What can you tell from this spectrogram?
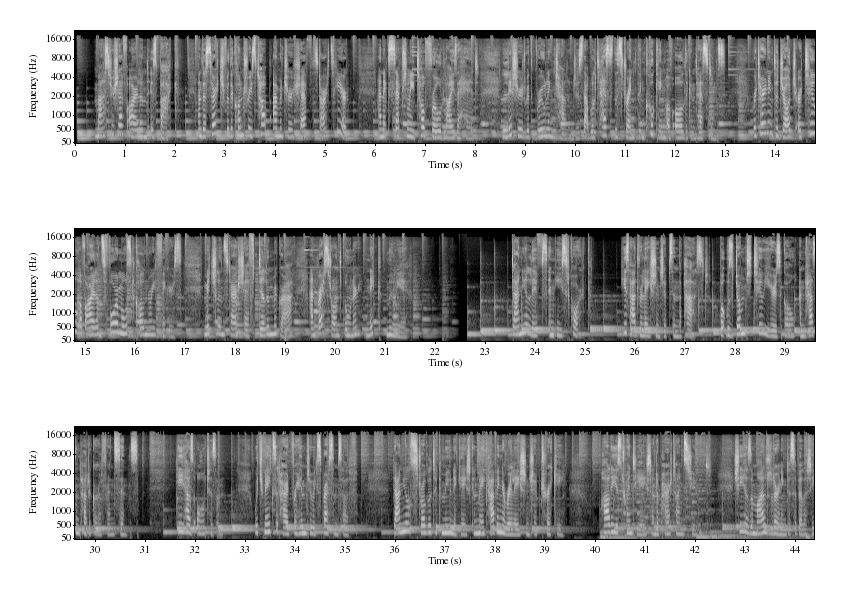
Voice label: Narration

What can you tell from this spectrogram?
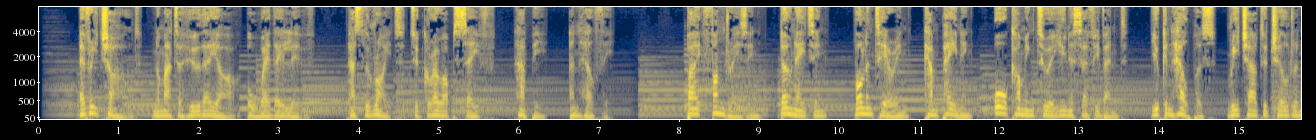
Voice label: German English

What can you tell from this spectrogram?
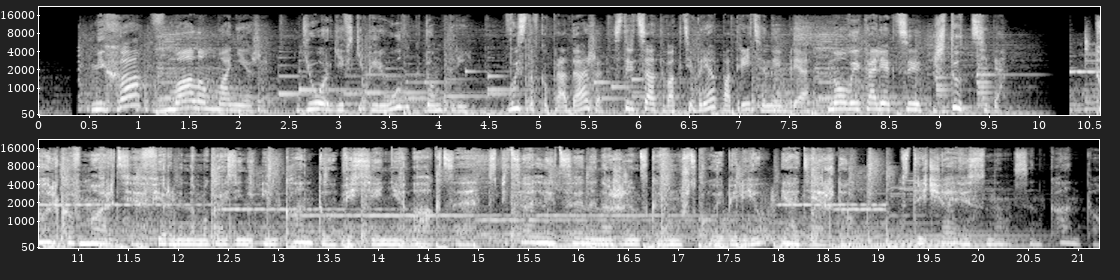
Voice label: Russian, Female, 20s-40s; Eastern European

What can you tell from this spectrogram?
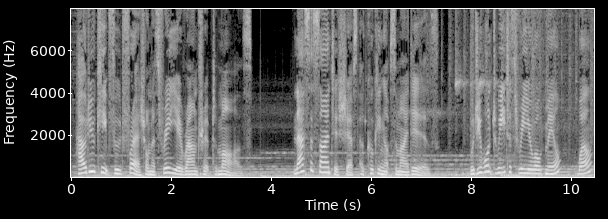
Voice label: Narrative

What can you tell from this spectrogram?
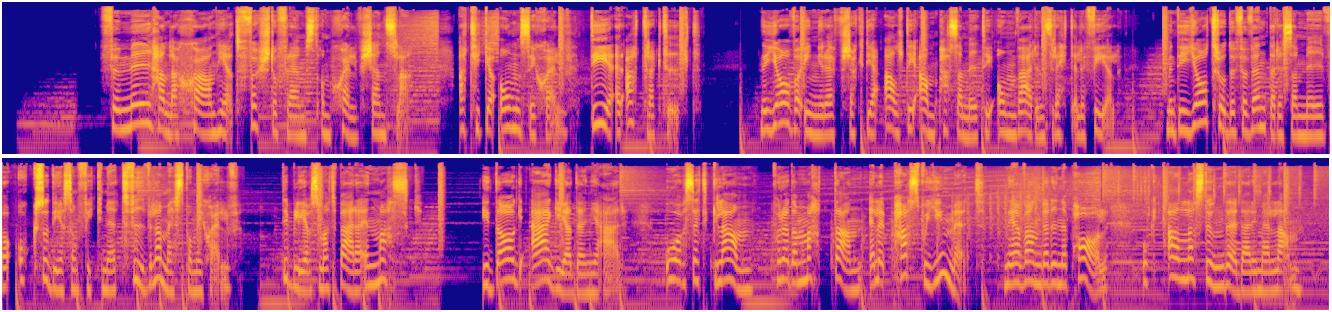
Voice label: Swedish, Scandinavian, Female, 20s-30s

